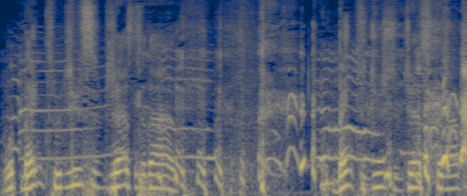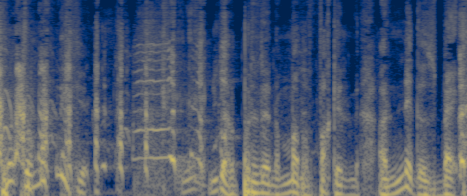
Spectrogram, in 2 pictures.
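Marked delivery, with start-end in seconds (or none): 1.7-6.7 high, slow, breaking into laughter; can't hold it together asking; laughing through it. Real, not acted. Comedian cracking up while asking which banks, laughing. 6.8-9.3 much lower, gruff and fast, laughing through it; Dick Gregory impression. Comedian quoting the elder's bank advice, low and gruff.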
